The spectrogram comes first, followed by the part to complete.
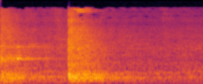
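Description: Two dull thuds of padded soft-kit weapons and shields striking as two fighters clash, the second, about two-thirds of a second later, the louder, each with a short echo.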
